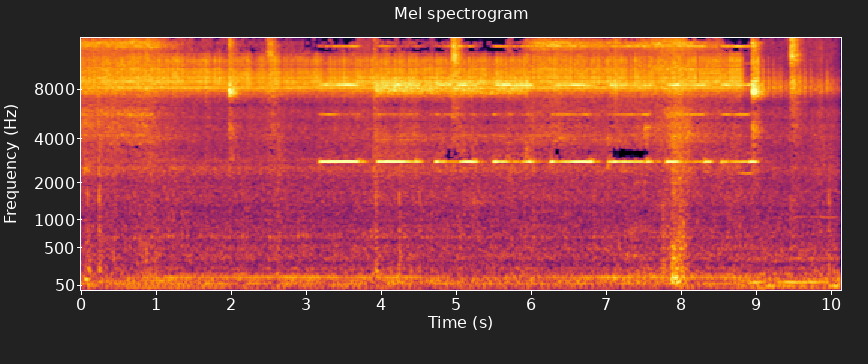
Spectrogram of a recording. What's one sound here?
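A bus engine rumbles steadily at idle.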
